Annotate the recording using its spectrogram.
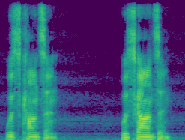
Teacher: And you have to nasalize. That O is not an O. It is a nasalized A.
